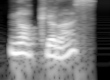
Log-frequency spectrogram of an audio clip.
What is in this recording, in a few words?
"nocuous", Indian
